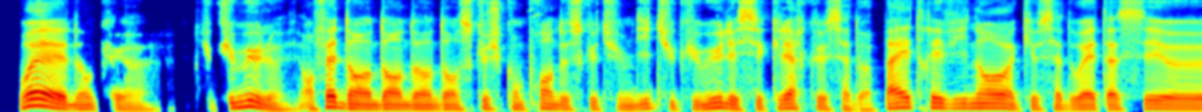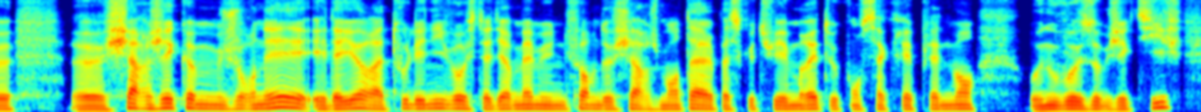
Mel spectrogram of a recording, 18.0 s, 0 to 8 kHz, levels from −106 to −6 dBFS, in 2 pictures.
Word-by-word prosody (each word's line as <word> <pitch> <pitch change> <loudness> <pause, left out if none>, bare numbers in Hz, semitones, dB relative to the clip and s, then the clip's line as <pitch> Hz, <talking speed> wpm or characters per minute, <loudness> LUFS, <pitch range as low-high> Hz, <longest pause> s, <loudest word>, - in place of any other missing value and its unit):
Ouais 165 -7 +9
donc, 100 -1 -2
heu, 80 -3 -4 0.4
tu - - -14
cumules. 125 - +2
En 95 - -4
fait, 145 +8 +6
dans 105 -3 +4
dans 105 0 +2
dans 100 -1 +1
dans 95 +1 -1
ce 85 -2 -2
que 110 - -4
je 90 - -4
comprends 100 +3 -3
de 95 -2 -2
ce 90 - -4
que - - -6
tu 90 - -8
me 90 - -3
dis, 110 +6 -3
tu 100 -3 -5
cumules 115 +9 0
et - - +4
c'est 95 +1 0
clair 115 +3 0
que 95 - -4
ça 85 0 -4
doit 75 0 -8
pas 120 - +2
être 135 0 -1
évident 120 0 +3
et 100 - -3
que 95 - -5
ça 95 +2 -3
doit 95 +2 0
être 100 - -1
assez, 95 +3 -1
heu 95 -3 +1 0.5
heu 85 0 +1
chargé 115 +5 +3
comme 110 -4 -2
journée 110 +6 0
et 95 0 -1
d'ailleurs 105 +2 +2
à 95 - +1
tous 115 +6 -7
les 110 0 -1
niveaux. 110 -1 -1
C'est-à-dire 95 +1 -2
même 105 +1 -1
une 95 -1 -4
forme 105 +1 -3
de 95 -1 -2
charge 90 -1 -3
mentale, 95 0 0
parce 90 -1 -4
que 90 - -9
tu 90 +3 -5
aimerais 95 +2 0
te 95 -2 -8
consacrer 95 +2 -5
pleinement 100 +2 -3 0.4
aux 85 0 -2
nouveaux 95 0 +1
objectifs, 90 - -3
100 Hz, 220 wpm, -24 LUFS, 90-110 Hz, 0.5 s, Ouais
